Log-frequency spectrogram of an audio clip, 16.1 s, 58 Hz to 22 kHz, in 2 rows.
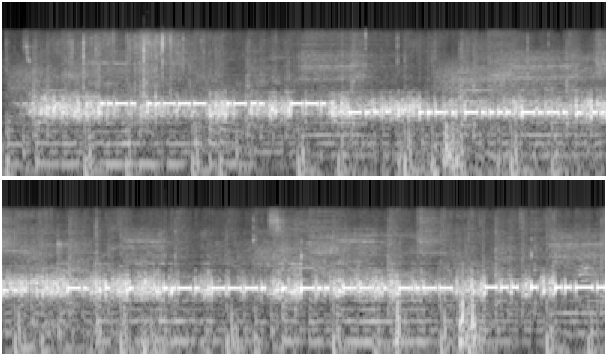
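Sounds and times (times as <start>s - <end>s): radio receiver hiss: 0.0s - 16.0s
morse code tone: 0.2s - 16.0s.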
